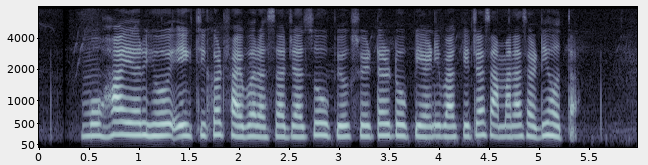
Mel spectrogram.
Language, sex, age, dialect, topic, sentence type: Marathi, female, 18-24, Southern Konkan, agriculture, statement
